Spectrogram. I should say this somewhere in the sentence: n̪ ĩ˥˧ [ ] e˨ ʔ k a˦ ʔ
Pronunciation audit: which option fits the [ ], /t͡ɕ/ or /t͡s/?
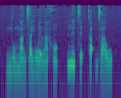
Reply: t͡s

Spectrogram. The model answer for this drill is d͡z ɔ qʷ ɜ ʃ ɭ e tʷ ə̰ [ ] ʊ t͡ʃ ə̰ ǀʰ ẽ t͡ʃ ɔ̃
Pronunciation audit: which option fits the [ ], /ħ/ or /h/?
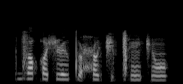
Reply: ħ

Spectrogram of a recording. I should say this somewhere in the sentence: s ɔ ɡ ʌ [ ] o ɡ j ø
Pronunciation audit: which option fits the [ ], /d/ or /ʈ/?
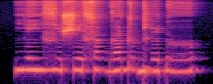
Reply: d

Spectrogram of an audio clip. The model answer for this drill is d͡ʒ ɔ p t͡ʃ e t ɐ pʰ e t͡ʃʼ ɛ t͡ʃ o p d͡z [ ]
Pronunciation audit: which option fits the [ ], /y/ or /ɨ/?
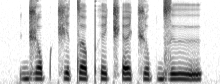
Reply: ɨ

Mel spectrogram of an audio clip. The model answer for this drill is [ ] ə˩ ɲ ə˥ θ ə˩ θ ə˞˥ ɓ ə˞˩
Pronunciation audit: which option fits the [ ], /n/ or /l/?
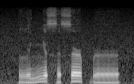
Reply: l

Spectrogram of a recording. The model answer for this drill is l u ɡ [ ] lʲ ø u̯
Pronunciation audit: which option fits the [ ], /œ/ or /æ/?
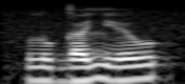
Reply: œ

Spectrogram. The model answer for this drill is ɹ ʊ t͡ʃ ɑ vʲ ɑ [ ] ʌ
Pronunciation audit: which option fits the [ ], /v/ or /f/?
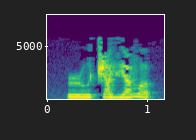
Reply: v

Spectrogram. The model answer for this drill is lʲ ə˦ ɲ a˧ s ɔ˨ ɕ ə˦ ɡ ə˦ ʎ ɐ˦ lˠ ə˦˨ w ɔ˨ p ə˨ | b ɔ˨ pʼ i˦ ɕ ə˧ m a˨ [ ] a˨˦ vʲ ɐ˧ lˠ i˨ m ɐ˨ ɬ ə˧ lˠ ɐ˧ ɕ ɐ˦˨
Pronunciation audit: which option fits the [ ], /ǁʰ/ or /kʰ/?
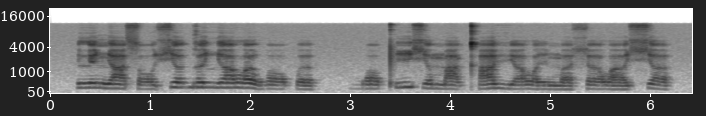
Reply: kʰ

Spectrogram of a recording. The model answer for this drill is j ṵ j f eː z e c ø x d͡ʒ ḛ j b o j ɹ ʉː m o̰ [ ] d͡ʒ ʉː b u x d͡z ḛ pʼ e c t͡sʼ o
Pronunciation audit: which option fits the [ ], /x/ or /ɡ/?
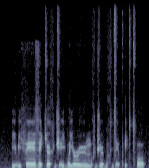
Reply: x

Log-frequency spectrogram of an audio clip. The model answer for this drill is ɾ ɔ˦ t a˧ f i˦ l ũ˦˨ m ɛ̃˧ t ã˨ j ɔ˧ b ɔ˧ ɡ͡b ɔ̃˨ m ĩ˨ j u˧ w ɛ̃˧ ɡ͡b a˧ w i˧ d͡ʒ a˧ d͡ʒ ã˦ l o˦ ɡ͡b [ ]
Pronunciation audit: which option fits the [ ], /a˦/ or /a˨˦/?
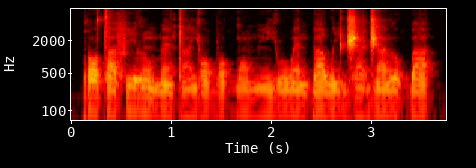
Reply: a˦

